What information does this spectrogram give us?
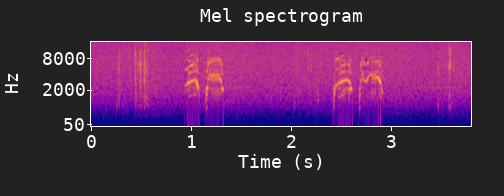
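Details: Osprey nest on 12 July 2022 at a lunch fish delivery, recorded on the nest's live camera: two quieter pairs of curved, whistled chirps about one and a half seconds apart over faint background hiss.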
